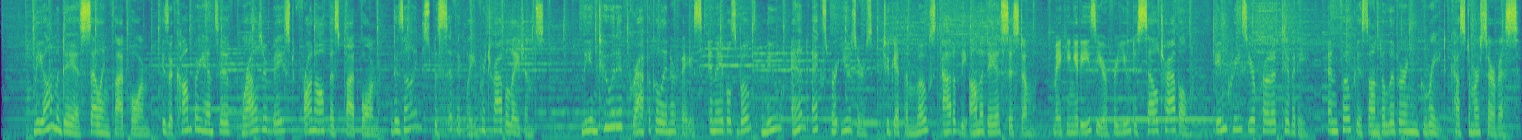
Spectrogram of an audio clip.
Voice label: eLearning Training

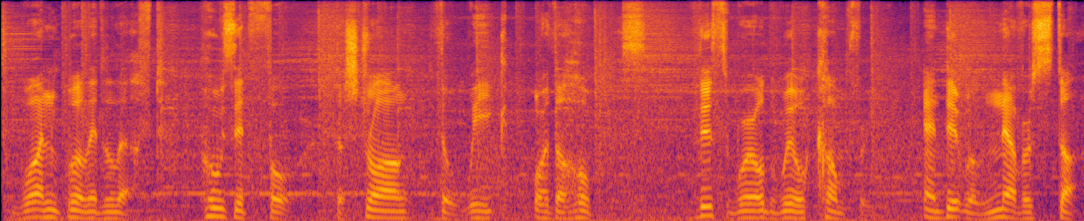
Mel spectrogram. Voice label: Promo

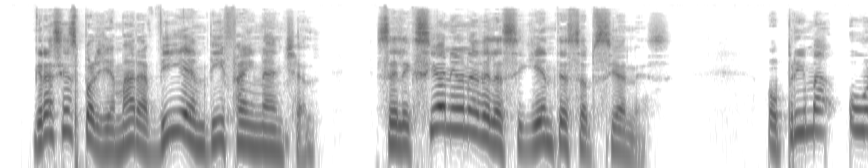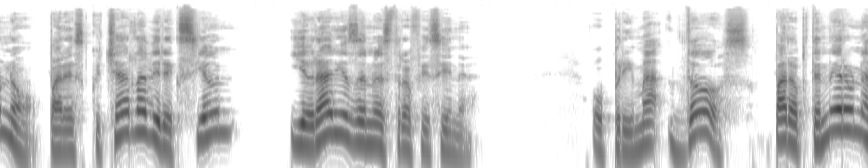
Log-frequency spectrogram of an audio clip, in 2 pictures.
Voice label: IVR Spanish

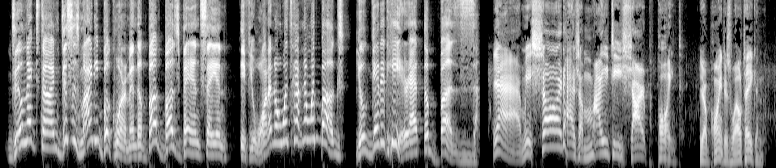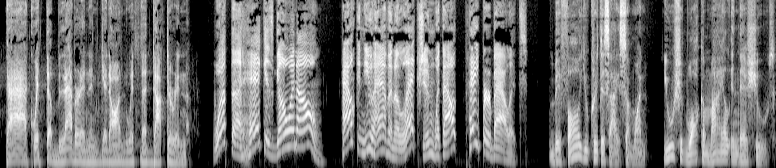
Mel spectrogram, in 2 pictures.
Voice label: animation multiple

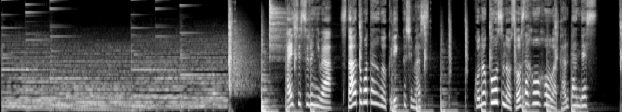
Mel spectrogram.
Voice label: elearning

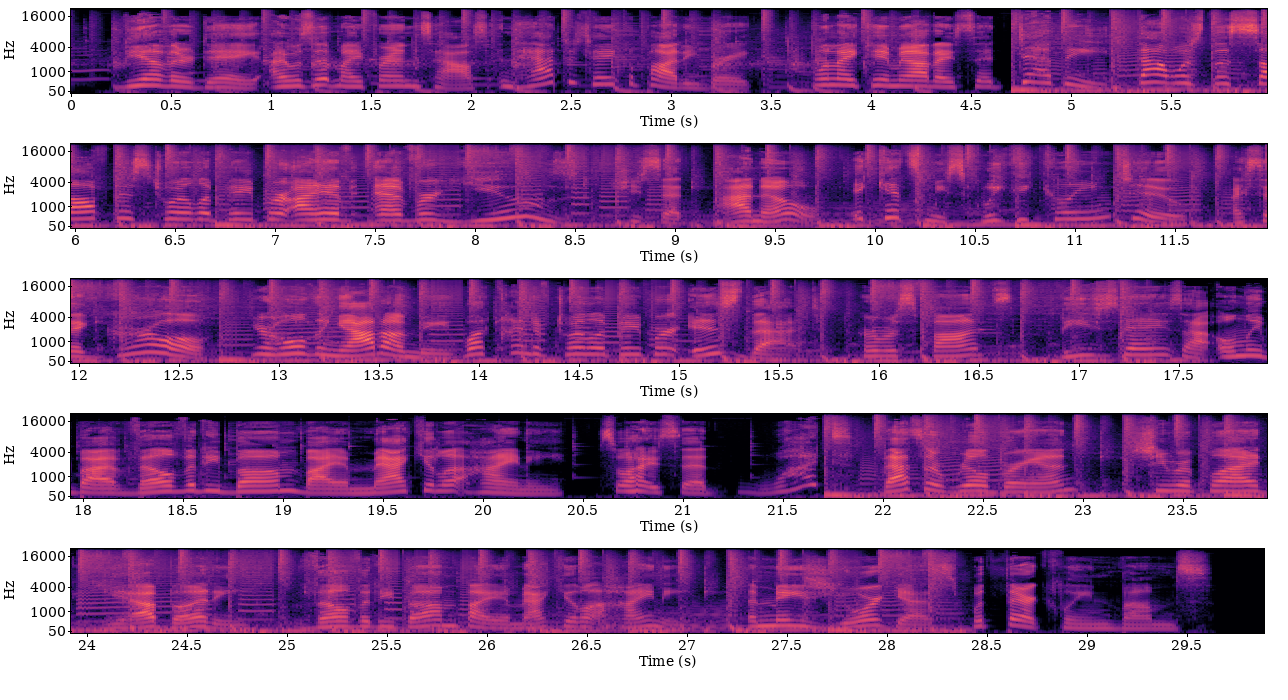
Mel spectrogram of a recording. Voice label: Commercial Velvety With Music

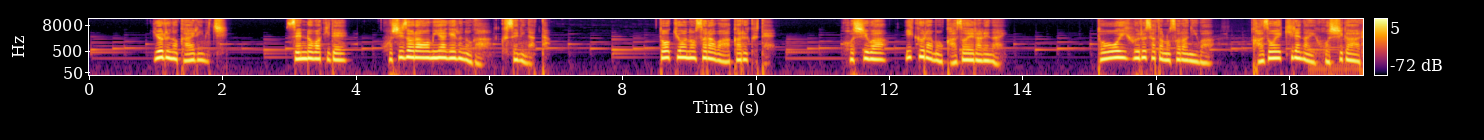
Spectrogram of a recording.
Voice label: Audiobook

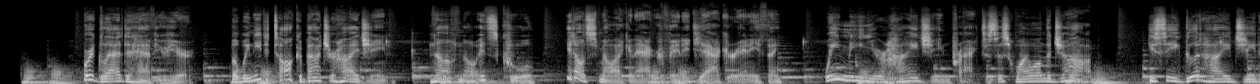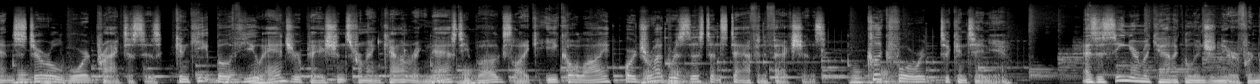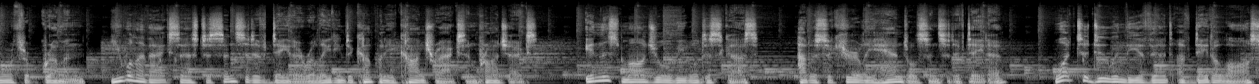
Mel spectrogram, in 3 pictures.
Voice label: E-Learning

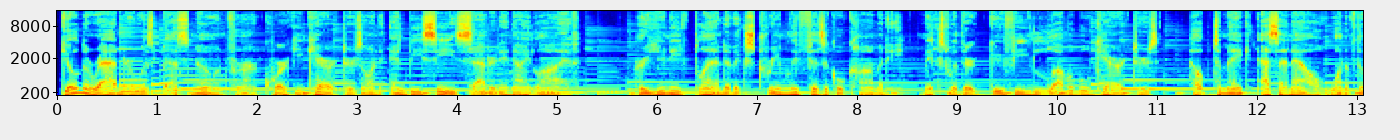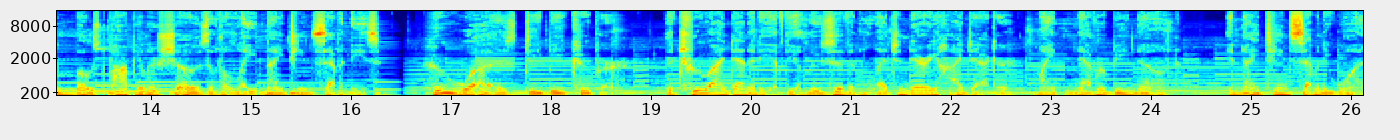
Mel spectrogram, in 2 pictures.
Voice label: narration

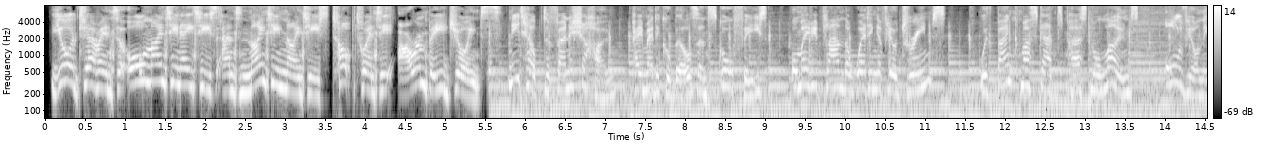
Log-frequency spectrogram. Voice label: Station Ident

